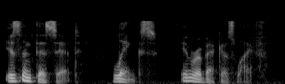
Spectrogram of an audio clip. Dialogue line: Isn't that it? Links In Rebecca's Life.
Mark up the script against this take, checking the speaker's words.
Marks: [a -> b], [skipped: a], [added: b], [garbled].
Isn't [that -> this] it? Links In Rebecca's Life.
